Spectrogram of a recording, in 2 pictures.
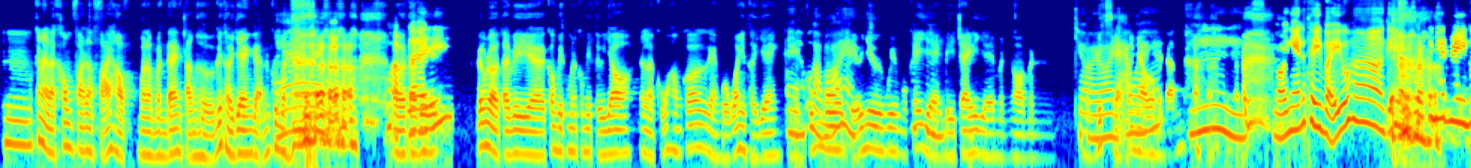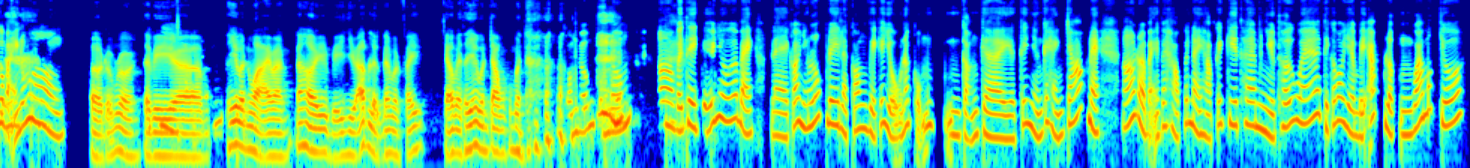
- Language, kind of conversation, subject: Vietnamese, podcast, Làm sao để giữ động lực học tập lâu dài một cách thực tế?
- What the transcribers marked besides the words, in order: other background noise; unintelligible speech; laugh; tapping; static; in English: "D-J"; in English: "mix"; laugh; distorted speech; laugh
